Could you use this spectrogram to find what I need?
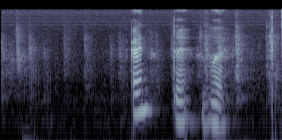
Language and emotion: Russian, neutral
